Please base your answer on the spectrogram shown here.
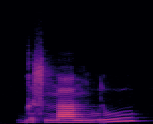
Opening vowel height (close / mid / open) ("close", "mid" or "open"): mid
